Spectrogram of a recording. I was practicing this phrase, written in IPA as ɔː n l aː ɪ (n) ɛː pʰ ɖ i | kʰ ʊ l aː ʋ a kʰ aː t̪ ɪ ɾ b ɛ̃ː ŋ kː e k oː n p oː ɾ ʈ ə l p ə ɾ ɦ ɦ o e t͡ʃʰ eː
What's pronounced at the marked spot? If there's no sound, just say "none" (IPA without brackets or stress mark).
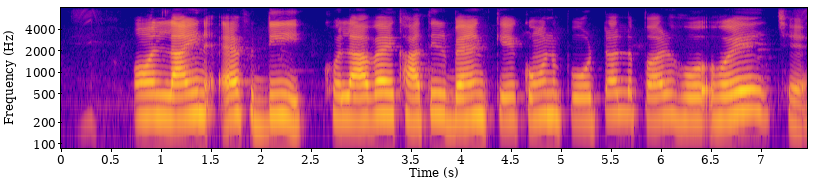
n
